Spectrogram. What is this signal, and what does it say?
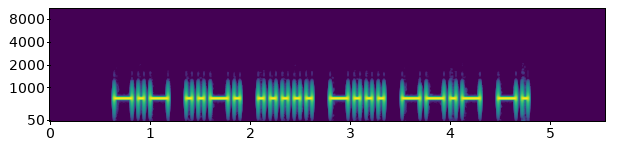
Morse code, heard as a keyed tone, about 22 wpm, 700 Hz. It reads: KF5BQN
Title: Speed Racing - USA 2x3 Call Signs 20wpm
